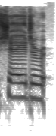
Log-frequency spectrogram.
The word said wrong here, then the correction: Che Durena: I keep saying his name wrong. Next week, we have Che Durena.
